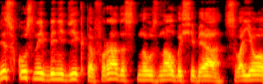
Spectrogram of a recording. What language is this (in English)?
Russian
